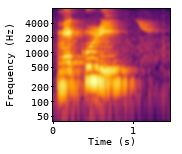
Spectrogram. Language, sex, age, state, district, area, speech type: Assamese, female, 45-60, Assam, Dhemaji, rural, read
